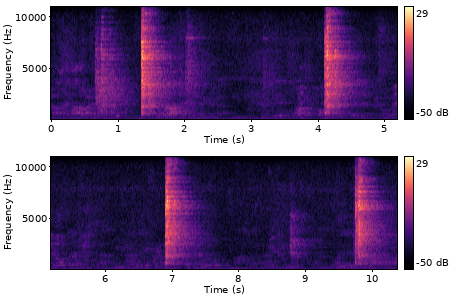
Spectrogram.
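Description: Loaded barbell set down on the floor four times, about every three seconds, during a set of deadlift reps: each touchdown is a sharp clank of the plates with a short ring after it.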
